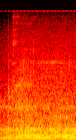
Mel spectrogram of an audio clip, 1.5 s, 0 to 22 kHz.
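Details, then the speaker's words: Japanese Sega Saturn Model 1 booting an Action Replay with an American game: quiet smooth hum as the disc spins up, no clicking or grinding; drive spins up normally. "I hear the disc spinning up alright so boots up we already know works"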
